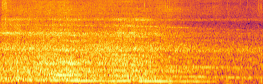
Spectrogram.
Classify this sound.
Sound effects > Vehicles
